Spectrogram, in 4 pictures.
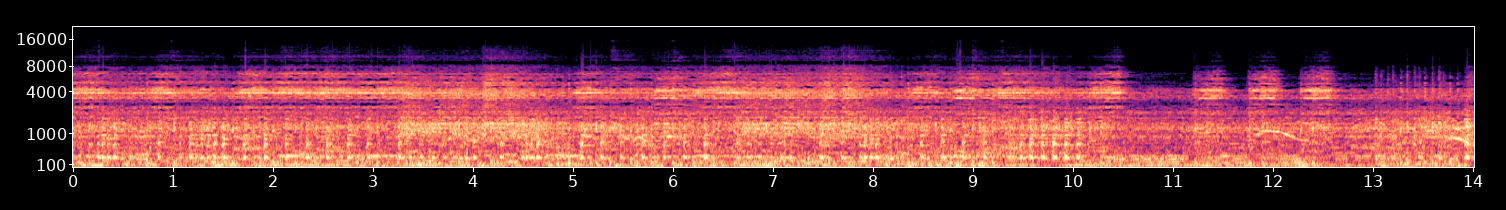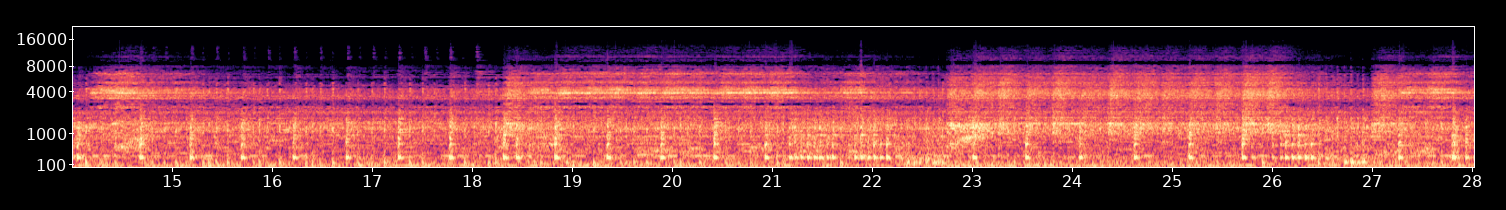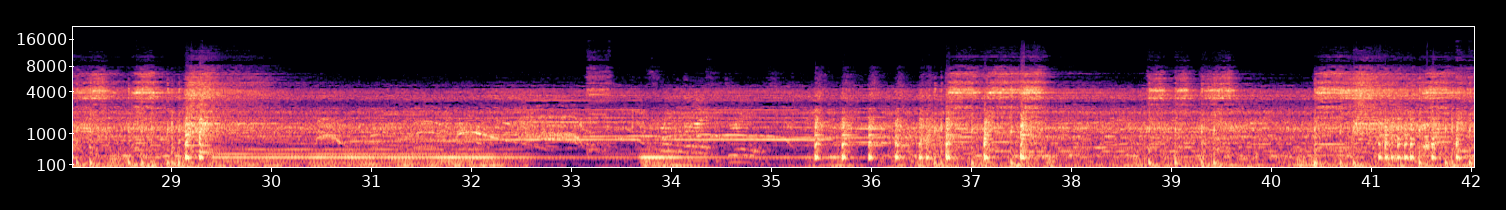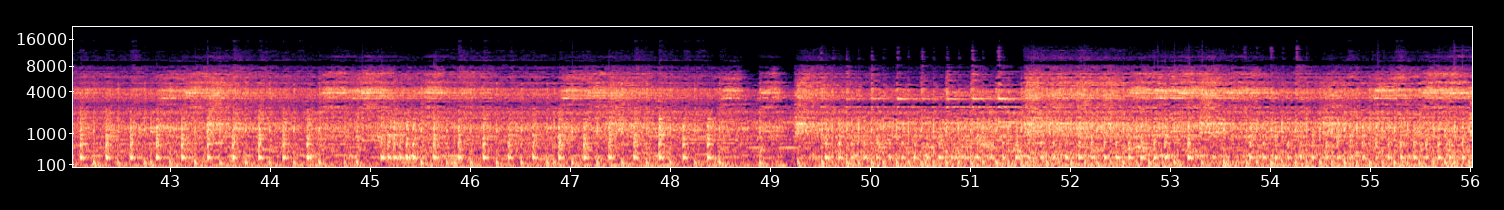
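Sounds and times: drum kit pounding: 0.0s - 32.4s, 33.2s - 56.0s
loud electric guitars: 0.0s - 56.0s
crashing cymbals: 33.2s - 56.0s.

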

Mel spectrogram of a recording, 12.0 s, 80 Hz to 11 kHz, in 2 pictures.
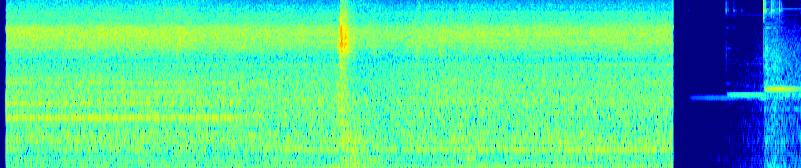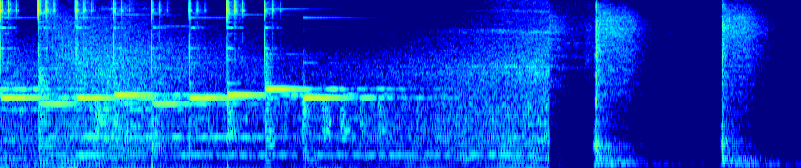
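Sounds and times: excavator diesel engine whining: 0.1s - 5.1s
chiming music: 5.2s - 9.4s.

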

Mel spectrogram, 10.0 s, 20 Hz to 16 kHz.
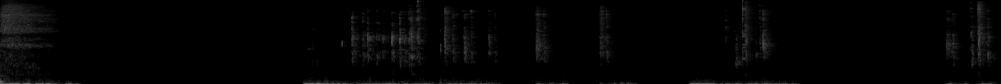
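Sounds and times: typing on computer keyboard: 3.4s - 6.2s, 7.3s - 7.8s, 9.5s - 10.0s.

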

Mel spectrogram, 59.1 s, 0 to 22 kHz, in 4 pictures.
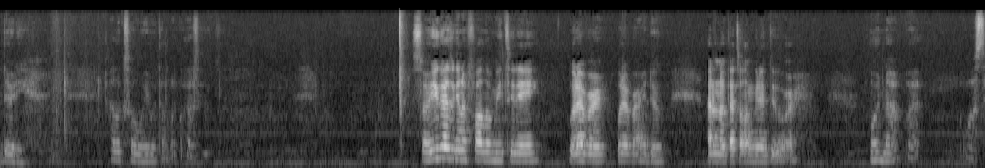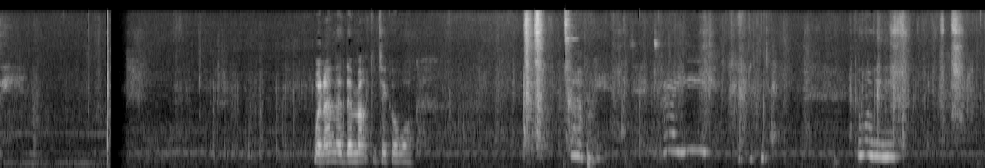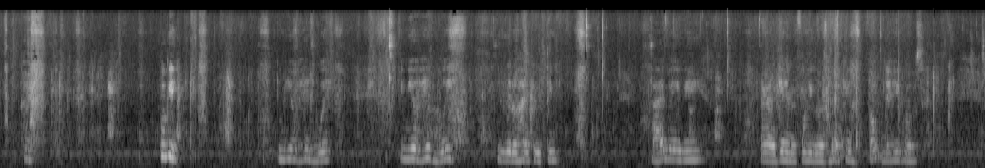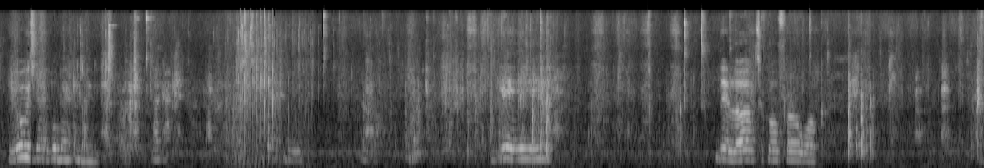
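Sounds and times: dogs panting and sniffing: 25.3s - 55.7s, 56.6s - 59.0s.

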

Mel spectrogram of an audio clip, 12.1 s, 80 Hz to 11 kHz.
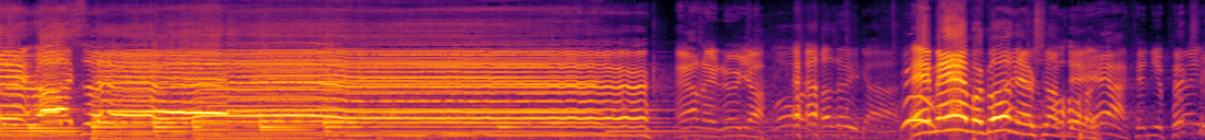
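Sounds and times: men singing held note: 0.0s - 6.6s
held accompaniment chord: 0.0s - 7.5s.

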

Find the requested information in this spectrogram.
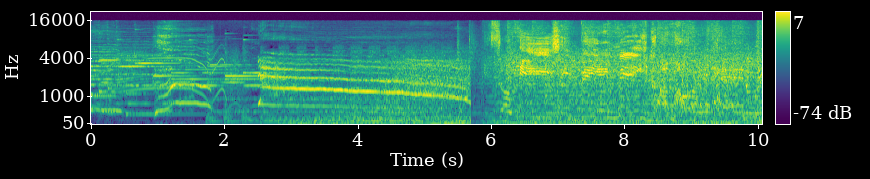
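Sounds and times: low background music: 0.0s - 10.0s
cartoon boy screaming: 2.5s - 5.7s.

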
